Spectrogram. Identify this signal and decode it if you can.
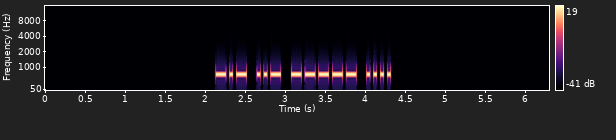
Morse code, heard as a keyed tone, about 28 wpm, 700 Hz. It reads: KU0H
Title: USA Call Signs - 4 Characters - Repeated 3x - 28wpm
